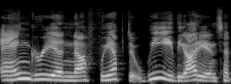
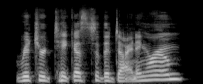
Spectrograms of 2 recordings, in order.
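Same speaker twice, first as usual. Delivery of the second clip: ordinary talk, nothing marked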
